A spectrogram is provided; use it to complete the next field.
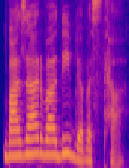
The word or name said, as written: बाज़ारवादी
